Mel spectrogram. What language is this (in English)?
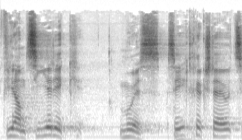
Swiss German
